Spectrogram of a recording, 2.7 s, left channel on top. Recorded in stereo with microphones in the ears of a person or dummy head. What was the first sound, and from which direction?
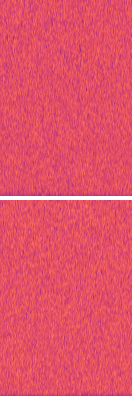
Only background noise.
